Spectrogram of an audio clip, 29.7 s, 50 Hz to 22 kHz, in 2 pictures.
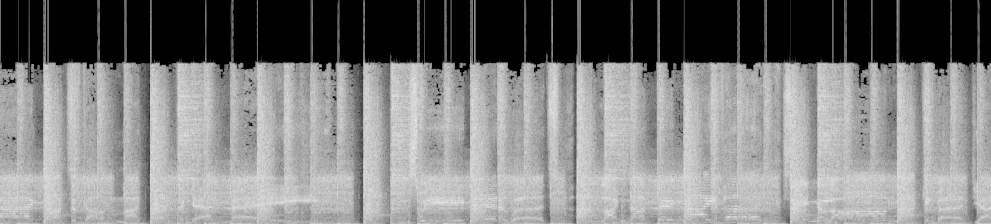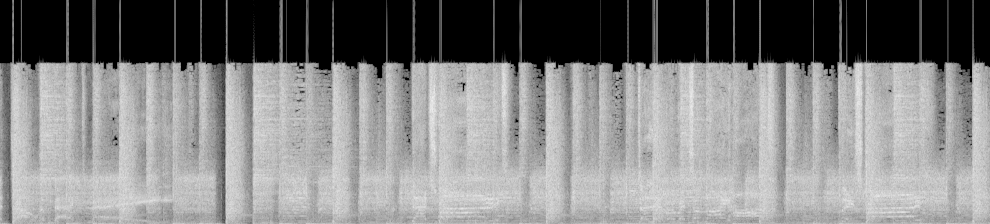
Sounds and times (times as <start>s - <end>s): Music: 0.0s - 29.7s.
